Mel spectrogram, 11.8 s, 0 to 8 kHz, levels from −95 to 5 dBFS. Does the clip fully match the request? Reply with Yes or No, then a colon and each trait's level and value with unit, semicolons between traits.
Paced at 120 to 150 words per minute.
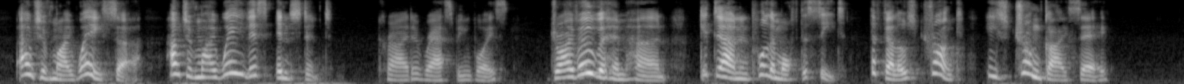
No: average, 170 wpm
